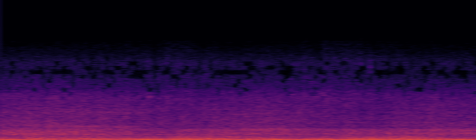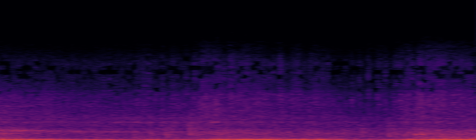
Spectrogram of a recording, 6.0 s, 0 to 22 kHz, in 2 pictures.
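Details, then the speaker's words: Engine after warped intake manifold repair and fresh plugs, running on a Haltech base tune: revs up and down cleanly with a full, even exhaust note, no stumble or misfire; now firing on all six cylinders. "But I don't know that it sounds like it's running on a lot more cylinders now. I don't know if it's running on all 6, but."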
